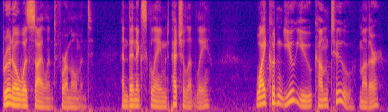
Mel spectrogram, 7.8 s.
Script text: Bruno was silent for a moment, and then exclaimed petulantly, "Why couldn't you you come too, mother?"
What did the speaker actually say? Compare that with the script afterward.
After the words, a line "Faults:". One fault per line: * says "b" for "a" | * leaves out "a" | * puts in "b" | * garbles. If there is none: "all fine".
Bruno was silent for a moment, and then exclaimed petulantly, "Why couldn't you you come too, mother?"
Faults:
all fine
